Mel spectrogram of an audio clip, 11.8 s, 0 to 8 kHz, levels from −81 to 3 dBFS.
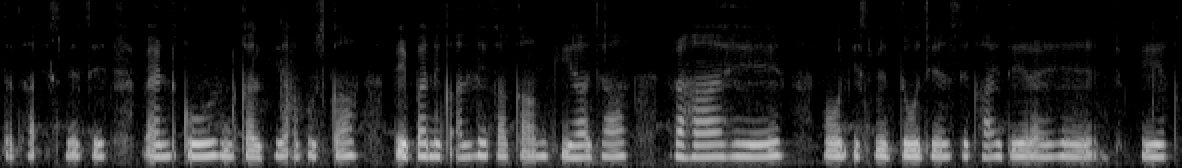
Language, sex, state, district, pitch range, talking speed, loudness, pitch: Hindi, female, Chhattisgarh, Kabirdham, 215-230 Hz, 135 wpm, -25 LUFS, 220 Hz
